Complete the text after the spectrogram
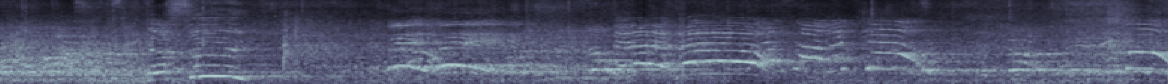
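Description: Children shout and cheer in a large echoing arena.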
